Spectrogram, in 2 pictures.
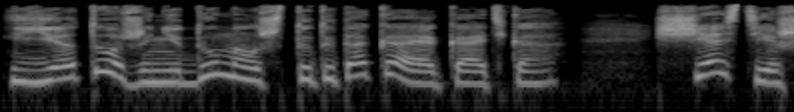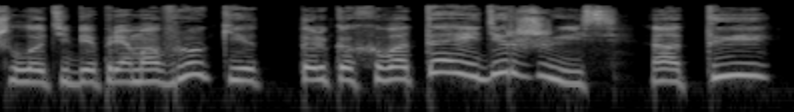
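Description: A woman's voice: mid-range voice, expressive, a little mellow, dry recording, studio quality, close to an everyday voice. Woman doing a theatrical sarcastic uncle. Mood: mock-tragic. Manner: dramatic, drawn-out sarcasm. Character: theatrical middle-aged uncle, mockingly tragic.

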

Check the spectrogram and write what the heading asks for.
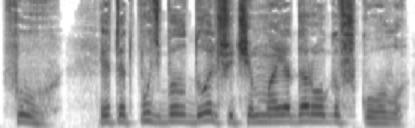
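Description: A man's voice: sits high, normal speed, darkish tone, no echo, clean studio sound. A man voicing a tired, complaining schoolgirl. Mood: whiny.

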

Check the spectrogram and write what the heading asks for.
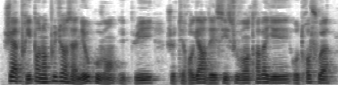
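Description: A man reading the part of a gentle, devoted young wife in an audiobook, speaking tenderly and sincerely. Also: fairly low pitch, normal speed, natural voice.

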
